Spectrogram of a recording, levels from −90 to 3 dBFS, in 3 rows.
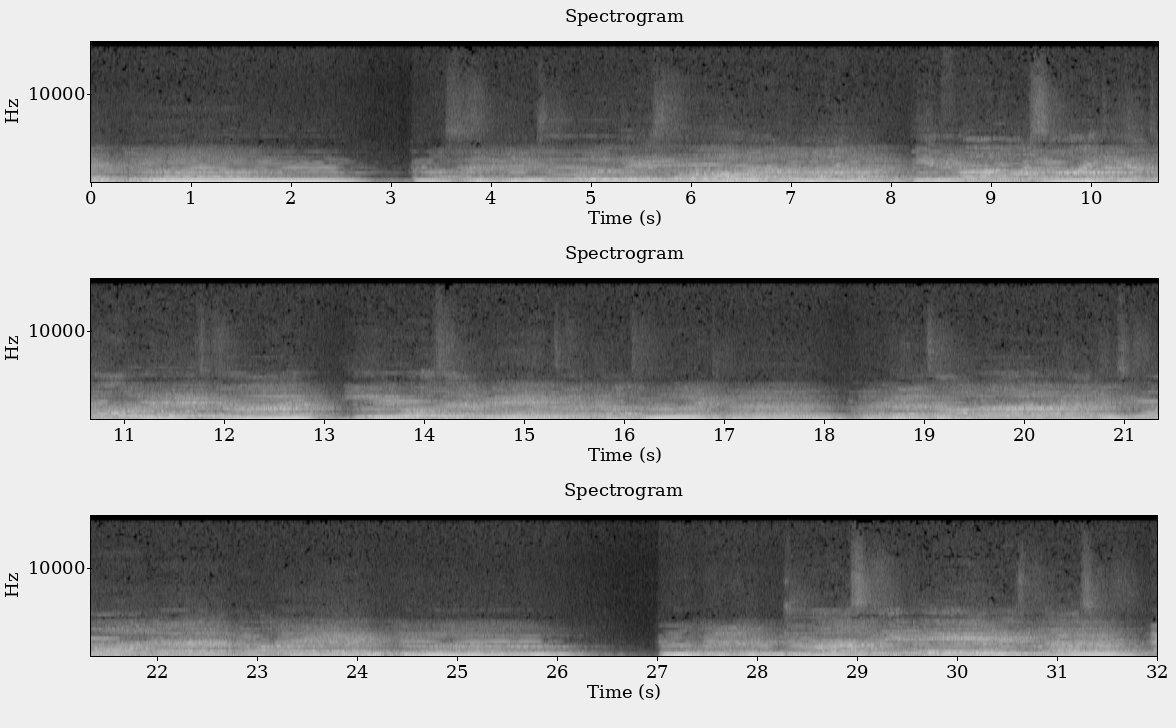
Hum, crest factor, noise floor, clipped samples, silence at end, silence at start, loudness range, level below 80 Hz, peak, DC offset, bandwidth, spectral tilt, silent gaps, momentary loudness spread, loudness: none; 14 dB; -49 dBFS; under 0.1%; 0 s; 0 s; 3 LU; -54 dBFS; -8 dBFS; under 0.1%; 16 kHz; -6.5 dB/octave; none; 7 LU; -23 LUFS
